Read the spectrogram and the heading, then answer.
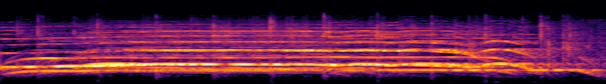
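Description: An audience cheers loudly and steadily for everyone involved with Capcom, a sustained chorus of whooping voices with scattered claps, the pitch sliding downward as the cheer fades near the end.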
